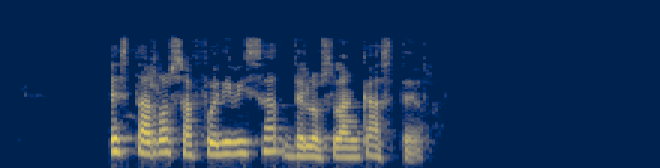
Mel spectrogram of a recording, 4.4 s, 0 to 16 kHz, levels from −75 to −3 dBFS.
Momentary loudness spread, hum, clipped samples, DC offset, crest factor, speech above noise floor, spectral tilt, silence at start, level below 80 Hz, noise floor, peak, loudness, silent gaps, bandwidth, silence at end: 10 LU; none; under 0.1%; under 0.1%; 20 dB; over 72 dB; -5 dB/octave; 0.75 s; -70 dBFS; under -90 dBFS; 0 dBFS; -18 LUFS; none; 7.8 kHz; 1.6 s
